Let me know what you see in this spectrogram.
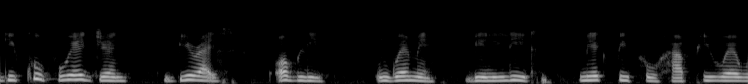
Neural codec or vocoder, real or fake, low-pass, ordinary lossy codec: codec, 16 kHz, 4.8 kbps, FACodec; fake; 5.4 kHz; none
